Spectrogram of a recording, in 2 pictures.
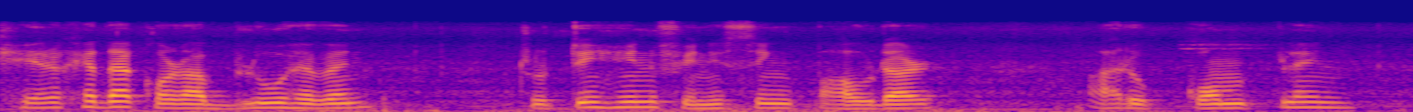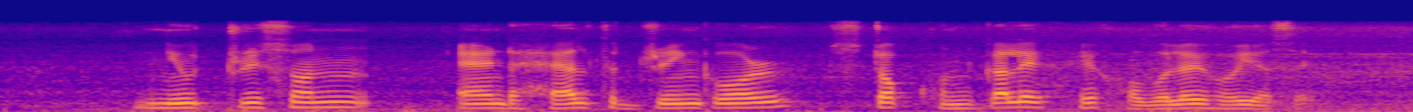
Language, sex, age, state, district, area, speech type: Assamese, male, 30-45, Assam, Sonitpur, rural, read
